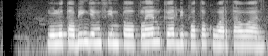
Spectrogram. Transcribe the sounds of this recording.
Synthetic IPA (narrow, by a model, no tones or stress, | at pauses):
lulut̪ɔbiŋd͡ʒɨŋsimpəlplɛnkɨrdipɔt̪ɔkuwart̪awan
